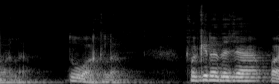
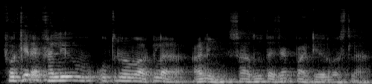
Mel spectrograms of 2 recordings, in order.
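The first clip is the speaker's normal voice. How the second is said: ordinary delivery, nothing marked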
